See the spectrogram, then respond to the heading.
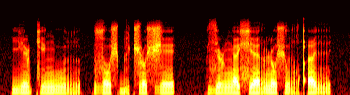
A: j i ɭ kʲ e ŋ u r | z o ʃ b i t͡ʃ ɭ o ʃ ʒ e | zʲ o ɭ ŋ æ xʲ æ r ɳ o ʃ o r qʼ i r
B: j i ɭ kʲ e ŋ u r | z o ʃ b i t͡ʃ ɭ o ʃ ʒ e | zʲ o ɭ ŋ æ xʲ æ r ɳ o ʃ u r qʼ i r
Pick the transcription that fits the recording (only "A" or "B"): B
